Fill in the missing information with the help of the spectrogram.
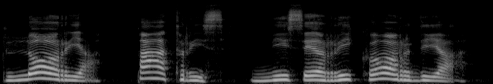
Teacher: R is the same as Italian, and it must be rolled. So you get words like gloria, patris, misericordia.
